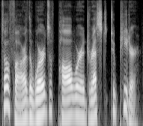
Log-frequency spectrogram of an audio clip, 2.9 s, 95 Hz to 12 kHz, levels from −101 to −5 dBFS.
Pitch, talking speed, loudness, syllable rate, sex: 135 Hz, 210 wpm, -17 LUFS, 5.1 syllables/s, male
